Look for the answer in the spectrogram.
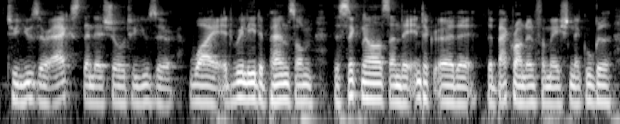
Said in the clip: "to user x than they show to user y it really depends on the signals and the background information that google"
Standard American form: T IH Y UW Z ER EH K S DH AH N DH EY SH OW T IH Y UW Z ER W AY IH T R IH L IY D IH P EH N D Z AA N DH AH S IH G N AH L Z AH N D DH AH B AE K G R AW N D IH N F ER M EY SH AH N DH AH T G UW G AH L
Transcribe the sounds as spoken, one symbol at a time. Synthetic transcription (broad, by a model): T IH Y UW Z ER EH K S DH AH N DH EY SH OW T IH Y UW Z ER W AY IH T R IH L IY D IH P EH N D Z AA N DH AH S IH G N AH L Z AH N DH DH AH B AE K G R AW N D IH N F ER M EY SH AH N DH AH T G UW G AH L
